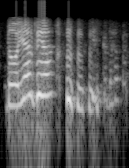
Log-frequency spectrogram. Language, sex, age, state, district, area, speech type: Dogri, female, 45-60, Jammu and Kashmir, Samba, urban, conversation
